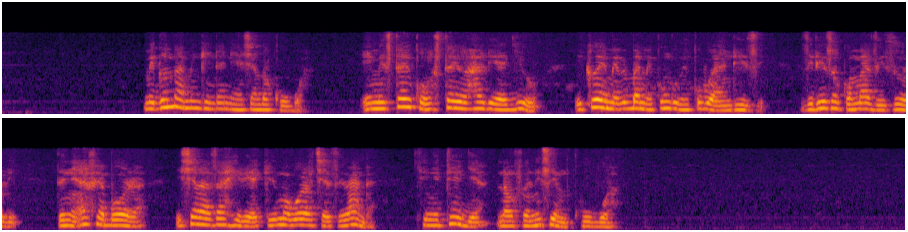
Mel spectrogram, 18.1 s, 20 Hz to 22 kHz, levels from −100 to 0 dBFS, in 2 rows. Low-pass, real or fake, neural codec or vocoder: 7.2 kHz; real; none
